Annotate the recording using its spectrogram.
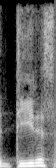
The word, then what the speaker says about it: Adidas: You might hear the Nike outlet, the Adidas outlet. That's how I pronounce that. That's how a lot of Americans pronounce that name brand.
